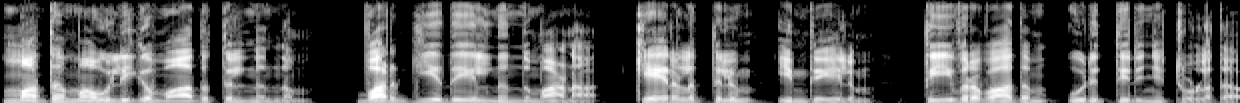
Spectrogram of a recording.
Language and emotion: Malayalam, neutral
